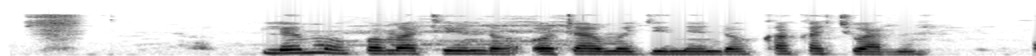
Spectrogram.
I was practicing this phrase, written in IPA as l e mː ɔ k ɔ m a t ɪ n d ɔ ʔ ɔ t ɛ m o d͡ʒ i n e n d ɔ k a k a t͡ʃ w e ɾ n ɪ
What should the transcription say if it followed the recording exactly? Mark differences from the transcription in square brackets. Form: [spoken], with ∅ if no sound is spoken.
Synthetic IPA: l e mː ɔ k ɔ m a t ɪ n d ɔ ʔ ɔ t [a] m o d͡ʒ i n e n d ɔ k a k a t͡ʃ w [a] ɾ n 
